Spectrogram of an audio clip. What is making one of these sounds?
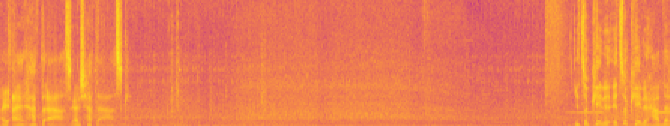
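A heavy truck engine rumbles steadily.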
